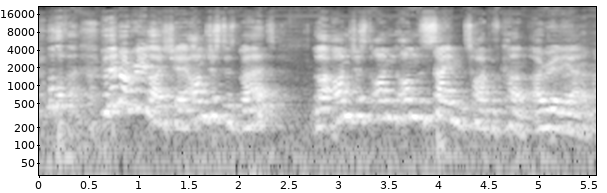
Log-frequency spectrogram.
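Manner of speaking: usual speaking voice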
